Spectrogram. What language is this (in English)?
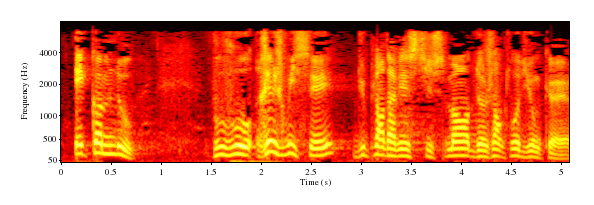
French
